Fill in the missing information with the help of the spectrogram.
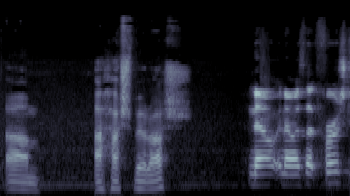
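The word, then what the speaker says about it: אחשורוש: In Hebrew, it's pronounced Ahashverosh.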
